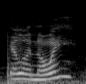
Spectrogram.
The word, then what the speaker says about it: Illinois: Anybody know how to say, this is a test, how do you pronounce the state that Chicago's in? – Illinois? – Thank you. Right. Thank you. – Illinois. – If I hear one more S.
